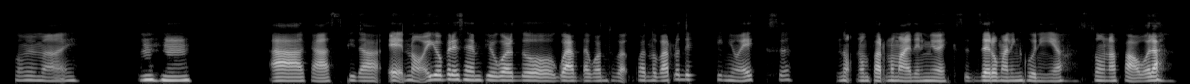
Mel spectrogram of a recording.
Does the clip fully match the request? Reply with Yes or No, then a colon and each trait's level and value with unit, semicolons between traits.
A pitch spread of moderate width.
No: narrow, 2.1 semitones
